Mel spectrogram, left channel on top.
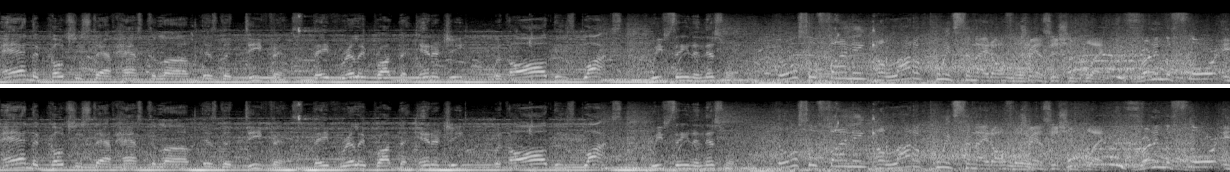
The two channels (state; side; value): noise; left; hum, 22 dB below the sound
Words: and the coaching staff has to love, is the defense. They've really brought the energy with all these blocks we've seen in this one. They're also finding a lot of points tonight off of transition play, running the floor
